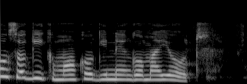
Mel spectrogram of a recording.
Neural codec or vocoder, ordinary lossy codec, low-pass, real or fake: codec, 16 kHz, 16 kbps, FunCodec, trained on Chinese and English, 50 frames a second; none; 7.2 kHz; fake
